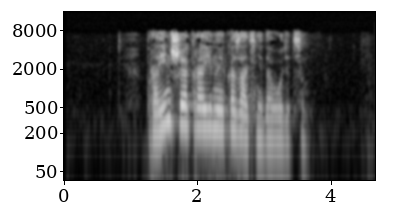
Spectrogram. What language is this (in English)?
Belarusian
